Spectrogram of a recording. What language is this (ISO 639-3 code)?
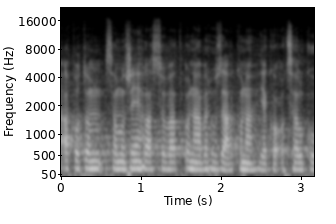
ces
